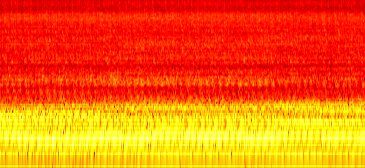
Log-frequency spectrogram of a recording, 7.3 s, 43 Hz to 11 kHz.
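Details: 1963 Chevy C10, 355ci V8 (350 bored .030 over) and Turbo 350, idling on its second firing after years unrun: loud, deep, steady rumble through open manifolds, even firing with no misses or knocks. Normal idle.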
